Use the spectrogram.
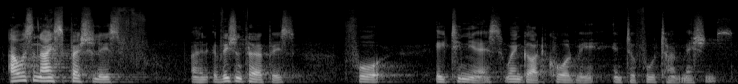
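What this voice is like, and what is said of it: Mixed, non-typical English accent. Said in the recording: “my accent is pretty messed up. It's not typical English accent.”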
